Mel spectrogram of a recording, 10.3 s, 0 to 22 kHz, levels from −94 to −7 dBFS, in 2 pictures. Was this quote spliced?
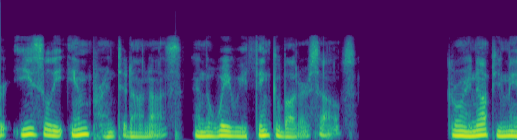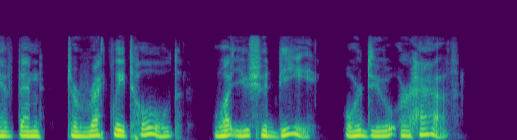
no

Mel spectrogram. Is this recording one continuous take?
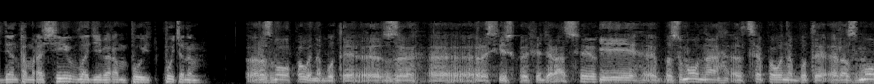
yes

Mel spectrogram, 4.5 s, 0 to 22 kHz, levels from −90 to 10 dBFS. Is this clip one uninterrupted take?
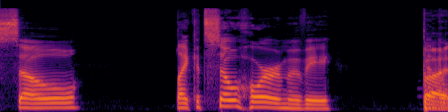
yes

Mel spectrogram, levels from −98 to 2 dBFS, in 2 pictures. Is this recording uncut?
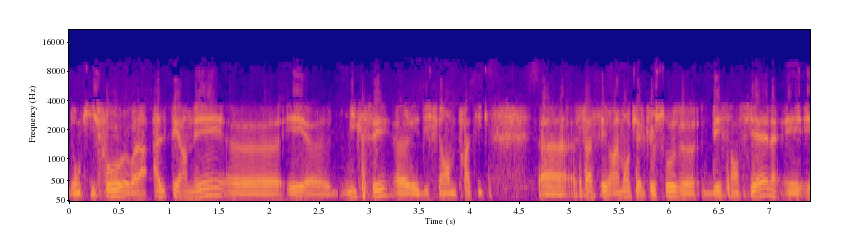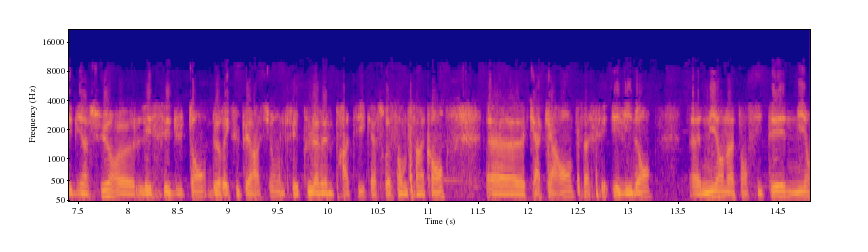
yes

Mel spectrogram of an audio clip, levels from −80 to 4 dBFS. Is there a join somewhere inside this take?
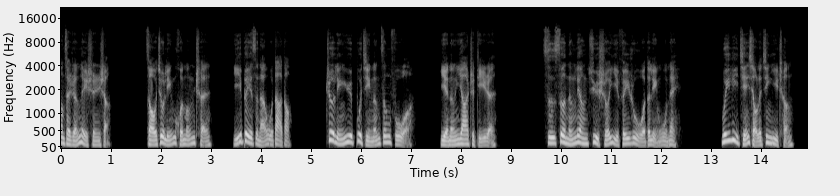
yes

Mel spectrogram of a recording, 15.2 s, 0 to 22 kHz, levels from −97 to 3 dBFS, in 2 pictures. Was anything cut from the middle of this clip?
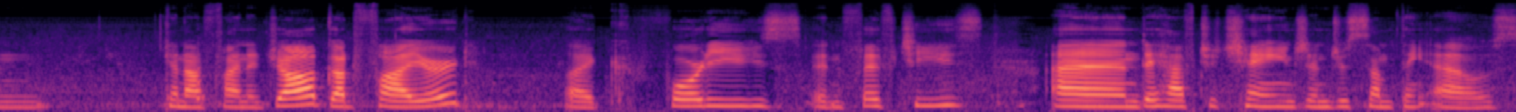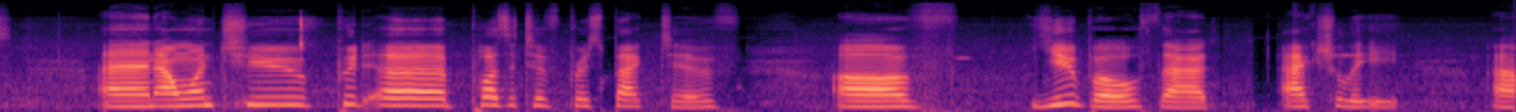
yes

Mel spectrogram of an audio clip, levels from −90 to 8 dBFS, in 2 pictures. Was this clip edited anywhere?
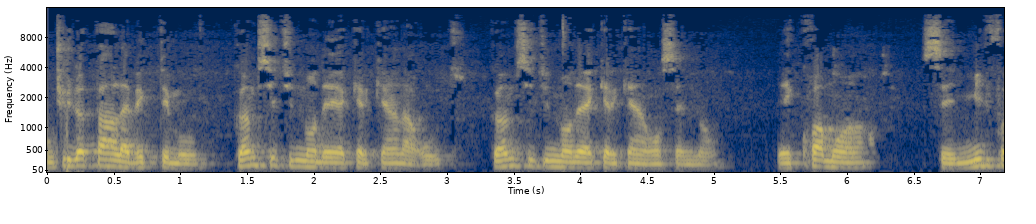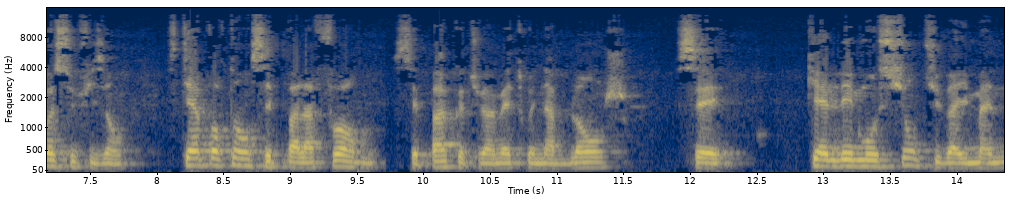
yes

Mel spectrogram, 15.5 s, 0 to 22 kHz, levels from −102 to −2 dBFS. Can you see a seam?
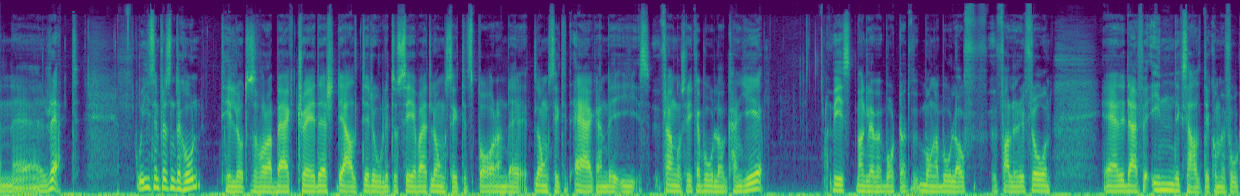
no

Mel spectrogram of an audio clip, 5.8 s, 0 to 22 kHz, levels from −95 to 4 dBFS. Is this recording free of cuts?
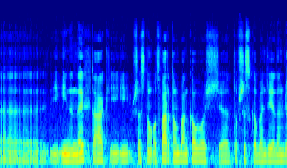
no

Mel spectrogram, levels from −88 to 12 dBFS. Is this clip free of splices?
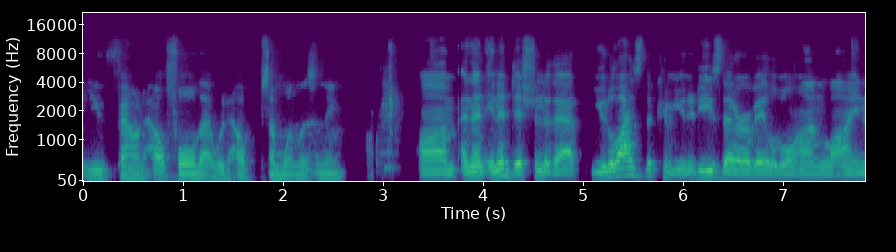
no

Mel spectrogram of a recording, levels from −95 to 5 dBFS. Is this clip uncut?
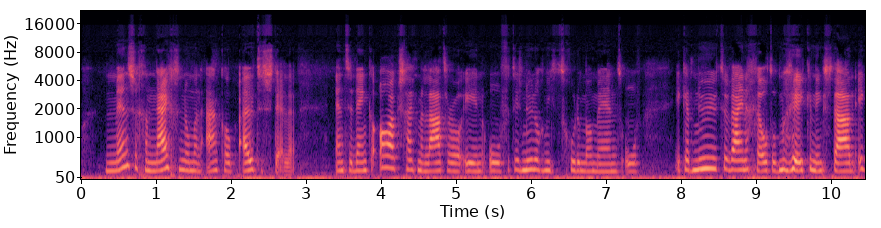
yes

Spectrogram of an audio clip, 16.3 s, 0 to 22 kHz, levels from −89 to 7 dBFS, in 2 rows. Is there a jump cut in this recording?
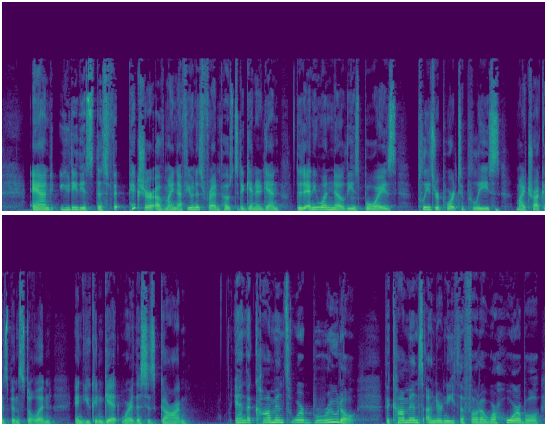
yes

